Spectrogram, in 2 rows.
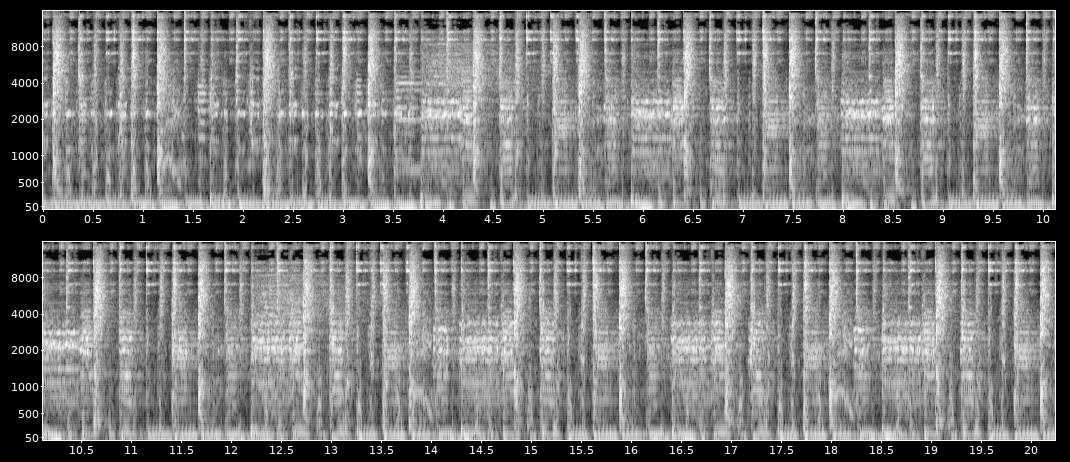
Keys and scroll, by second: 7.6 space.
